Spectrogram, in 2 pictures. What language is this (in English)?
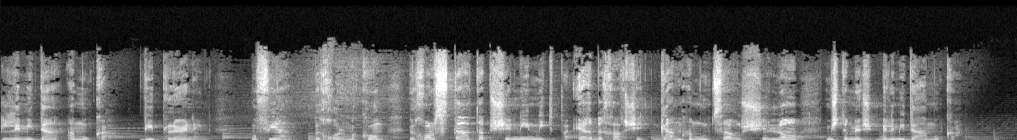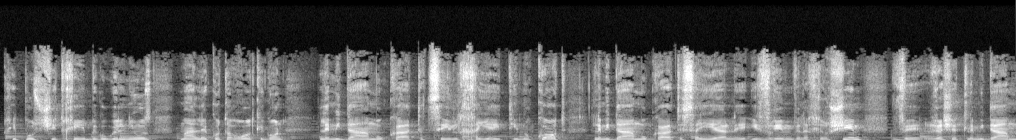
Hebrew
